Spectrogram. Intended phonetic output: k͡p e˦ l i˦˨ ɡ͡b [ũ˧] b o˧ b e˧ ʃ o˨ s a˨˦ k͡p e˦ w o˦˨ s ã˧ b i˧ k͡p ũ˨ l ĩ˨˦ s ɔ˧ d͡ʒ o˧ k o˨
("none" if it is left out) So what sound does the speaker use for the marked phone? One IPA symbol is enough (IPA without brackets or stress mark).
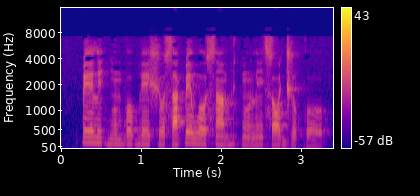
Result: ũ˧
